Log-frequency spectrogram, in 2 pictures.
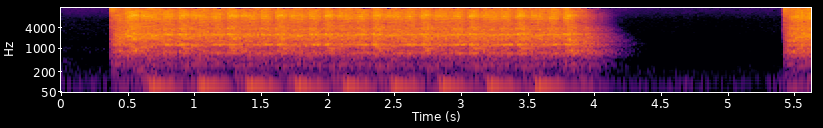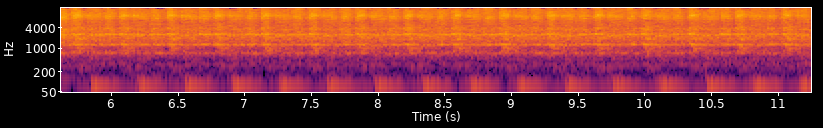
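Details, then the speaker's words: Suzuki QuadRunner ATV barn find, not run in 10+ years, first cold start on full choke: single-cylinder thumping about 167 beats a minute, uneven and lumpy with a brief dropout; rough, sputtering but running. "well it's kind of running which is good it's awesome guys i can't believe that it didn't take that long to start take that choke off a little"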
